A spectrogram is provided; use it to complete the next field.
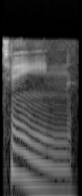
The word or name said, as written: Taine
